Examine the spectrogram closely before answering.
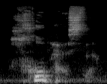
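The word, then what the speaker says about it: خوب هستم: It's a KH pronounced kh. H is khubastam. It's missing the K to sound khub hastam. Khub hastam. A little bit of strong kh in there.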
